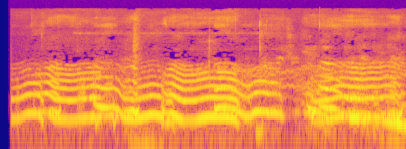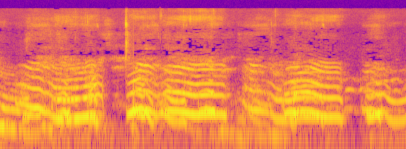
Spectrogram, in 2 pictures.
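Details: Black German Shepherd puppies feeding from their sleeping mother, giving near-continuous wavering, tonal whines and squeals that rise and fall, with brief pauses between bouts.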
